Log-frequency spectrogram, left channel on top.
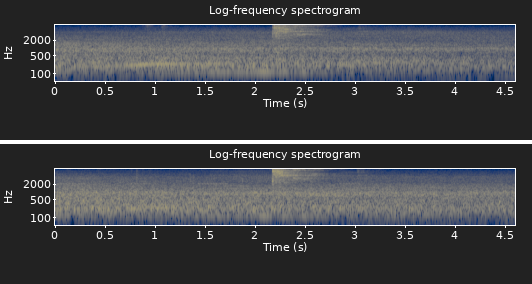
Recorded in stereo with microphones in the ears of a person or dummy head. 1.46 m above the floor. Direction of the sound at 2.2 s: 30° right (ahead or behind).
